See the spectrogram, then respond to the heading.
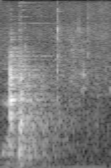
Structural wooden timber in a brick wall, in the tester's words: c'est pas pourri mais ça bouge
